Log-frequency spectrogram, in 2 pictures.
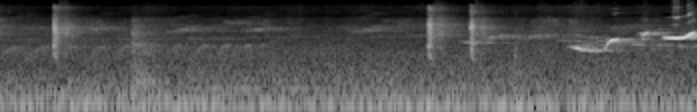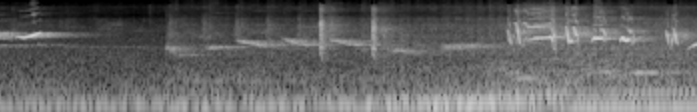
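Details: White-rumped shama song used to provoke rival birds: quiet clicks at first, then a bright looping whistled phrase, and dense high chatter at the end.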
